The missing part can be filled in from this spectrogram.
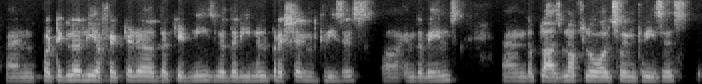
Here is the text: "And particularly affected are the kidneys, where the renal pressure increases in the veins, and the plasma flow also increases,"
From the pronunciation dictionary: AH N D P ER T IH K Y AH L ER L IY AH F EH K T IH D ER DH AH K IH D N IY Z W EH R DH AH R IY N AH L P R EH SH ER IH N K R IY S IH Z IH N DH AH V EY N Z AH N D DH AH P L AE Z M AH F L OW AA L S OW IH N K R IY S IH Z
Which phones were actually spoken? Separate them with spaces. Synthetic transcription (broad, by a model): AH N D P ER T IH K Y AH L ER L IY AH F EH K T IH D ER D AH K IH D N IY Z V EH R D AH R IY N AH L P R EH SH ER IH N K R IY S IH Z IH N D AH V EY N Z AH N D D AH P L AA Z M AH F L OW AA L S OW IH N K R IY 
